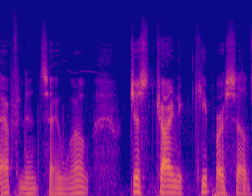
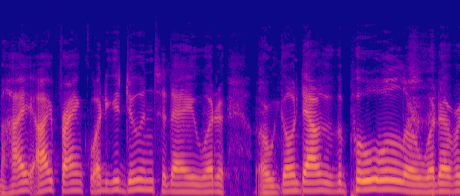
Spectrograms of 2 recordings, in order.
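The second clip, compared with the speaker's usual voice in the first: raised, loud call; 5 semitones higher, 7 dB louder than usual. Retelling calling up to someone about the pool: imitating own past yell. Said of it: "yell up at him".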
